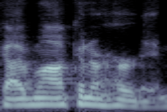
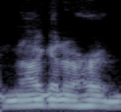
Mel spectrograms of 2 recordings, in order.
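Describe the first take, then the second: First: Said in the usual way. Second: Softer, muttered repeat of I'm not gonna hurt him; quiet self-reassurance. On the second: Retold or imitated. Teacher calming himself, softer repeat. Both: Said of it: "so you're like".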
